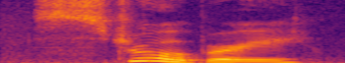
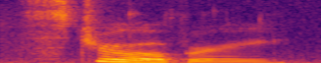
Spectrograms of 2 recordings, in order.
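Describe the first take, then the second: No difference in how they are said.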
